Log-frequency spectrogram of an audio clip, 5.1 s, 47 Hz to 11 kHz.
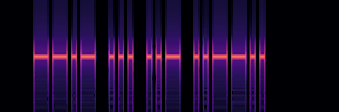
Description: Morse code, heard as a keyed tone, about 17 wpm, 700 Hz. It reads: QSU?
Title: Q-Codes 17wpm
